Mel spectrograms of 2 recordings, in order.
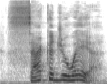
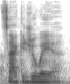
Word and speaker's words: Sacagawea: She has a fancy name, Sacagawea. You say it like this, Sac-a-ja-wea.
